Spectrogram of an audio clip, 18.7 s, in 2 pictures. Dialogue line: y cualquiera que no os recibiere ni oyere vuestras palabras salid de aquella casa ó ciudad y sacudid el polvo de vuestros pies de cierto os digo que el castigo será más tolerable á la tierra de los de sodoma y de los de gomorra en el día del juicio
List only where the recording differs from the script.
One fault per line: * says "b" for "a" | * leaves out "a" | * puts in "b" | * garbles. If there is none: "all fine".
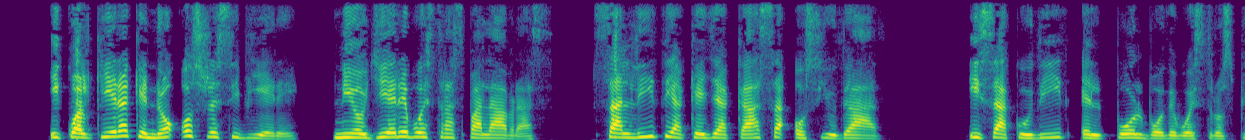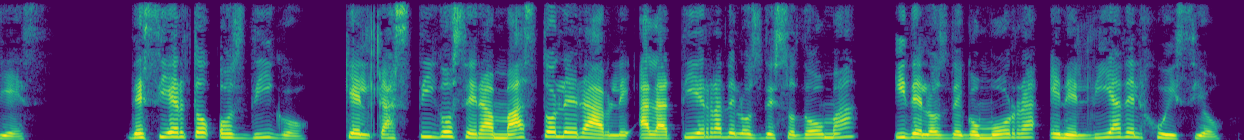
all fine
